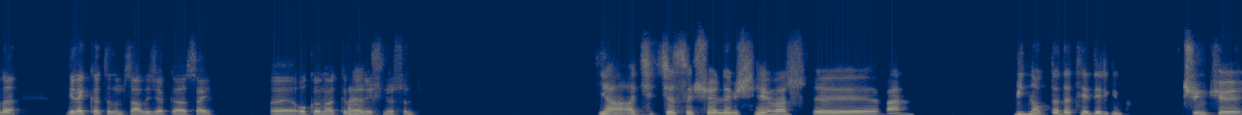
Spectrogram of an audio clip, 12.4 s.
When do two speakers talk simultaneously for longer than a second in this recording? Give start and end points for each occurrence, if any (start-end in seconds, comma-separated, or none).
none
